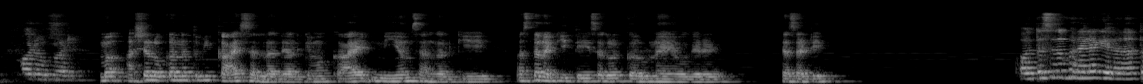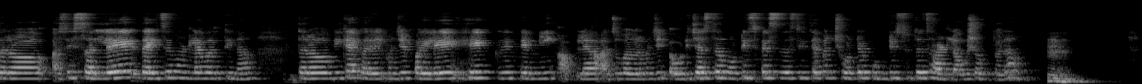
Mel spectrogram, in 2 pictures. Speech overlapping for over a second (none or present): none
